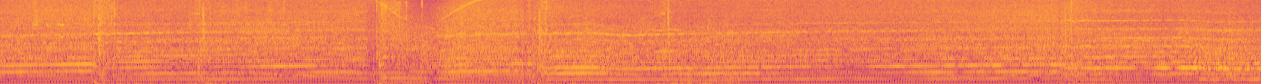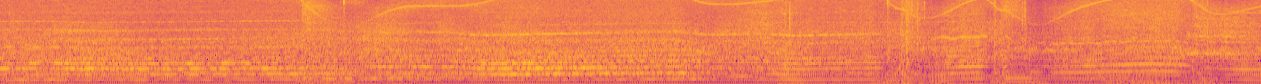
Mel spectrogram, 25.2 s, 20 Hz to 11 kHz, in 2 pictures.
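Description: A 2023 BMW M Hybrid V8 endurance race car in The Crew Motorfest roars steadily at close range, its engine pitch rising and falling through gear changes with brief tire squeals, continuous and loud without talk.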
